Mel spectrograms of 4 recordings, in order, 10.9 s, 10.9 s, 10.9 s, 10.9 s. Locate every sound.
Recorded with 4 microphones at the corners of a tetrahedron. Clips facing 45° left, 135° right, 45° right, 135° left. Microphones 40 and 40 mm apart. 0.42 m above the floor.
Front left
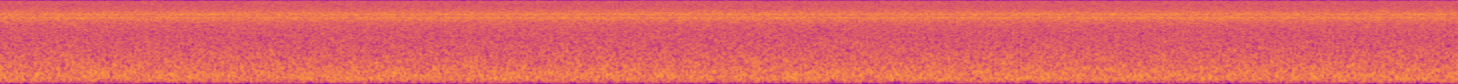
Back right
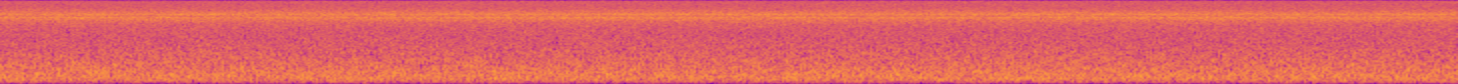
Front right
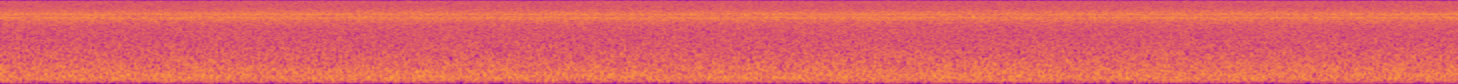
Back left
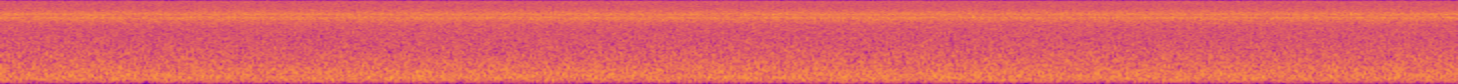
Only background noise.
